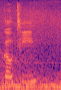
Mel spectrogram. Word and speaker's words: Goht: mechanical monster mountain goat I know some people pronounce his name as got but I I like goat mostly because he looks literally like a goat all right let's go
